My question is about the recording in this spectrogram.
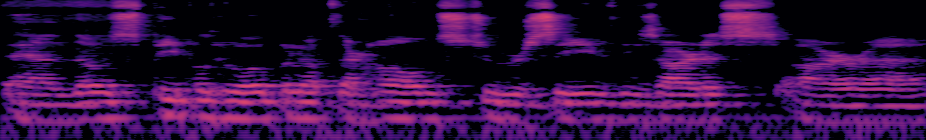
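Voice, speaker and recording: A man speaking casually as an organizer being interviewed, halting and repeating words as he goes. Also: lowish voice, completely flat delivery, warm tone. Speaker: gathering organizer, interview guest. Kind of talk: casual informal interview talk. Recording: roomy, distant mic, faint noise.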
